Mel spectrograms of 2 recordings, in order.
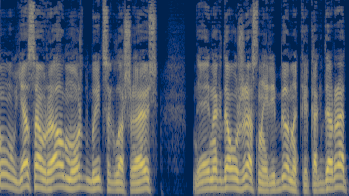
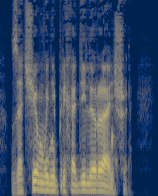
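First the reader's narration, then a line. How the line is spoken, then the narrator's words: Reproachful voice. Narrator (Russian): таким голосом, с укором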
